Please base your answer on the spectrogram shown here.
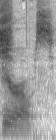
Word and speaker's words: DEROS: How do you pronounce that? DEROS? DEROS. DEROS.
